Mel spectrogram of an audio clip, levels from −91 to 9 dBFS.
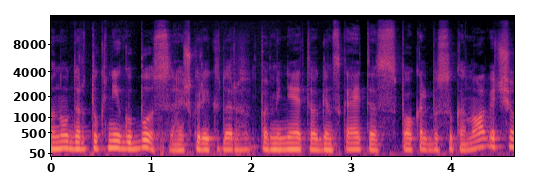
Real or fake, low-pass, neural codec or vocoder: real; 14.4 kHz; none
